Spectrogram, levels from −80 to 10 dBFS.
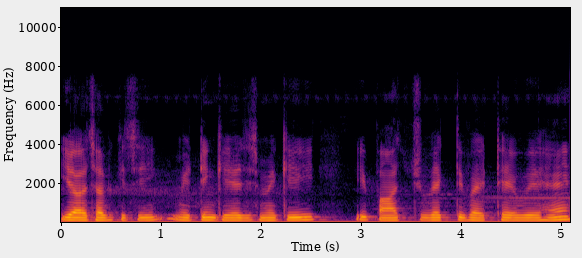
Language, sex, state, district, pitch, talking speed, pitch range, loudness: Hindi, male, Uttar Pradesh, Lucknow, 125 Hz, 165 wpm, 125-130 Hz, -17 LUFS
